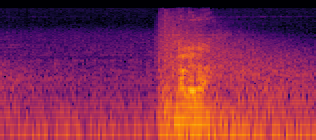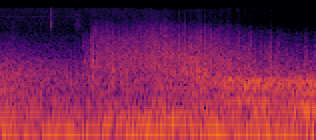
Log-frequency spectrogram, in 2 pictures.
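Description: A fire roars and crackles with a deep, steady rumble.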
